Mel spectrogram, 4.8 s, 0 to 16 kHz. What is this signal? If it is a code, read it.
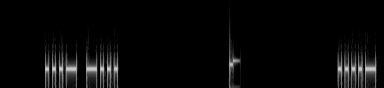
Morse code, heard as a keyed tone, about 28 wpm, 700 Hz. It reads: V B 4
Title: Two Challenging Letter-Number Combinations 28wpm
